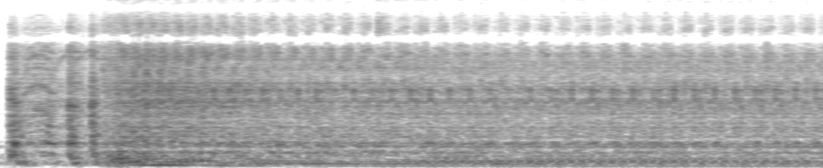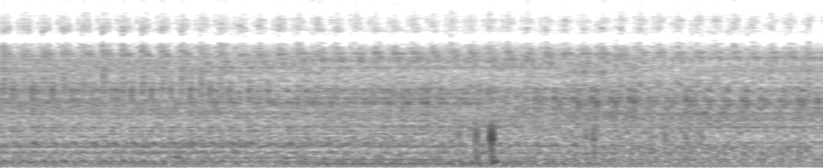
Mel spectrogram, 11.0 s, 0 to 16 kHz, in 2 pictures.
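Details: 1997 Hyundai Elantra 1.8, lifters replaced 5,000 km earlier, Liqui Moly 5W-40 oil with MoS2 and lifter additive: engine cranks, catches, then fast light ticking over idle; lifter noise persists, additive gave little or no reduction.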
